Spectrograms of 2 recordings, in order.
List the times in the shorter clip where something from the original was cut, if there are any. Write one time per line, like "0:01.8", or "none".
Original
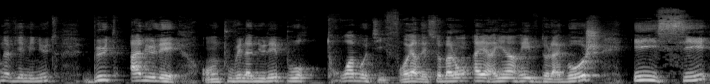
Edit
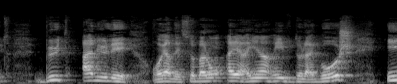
0:01.5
